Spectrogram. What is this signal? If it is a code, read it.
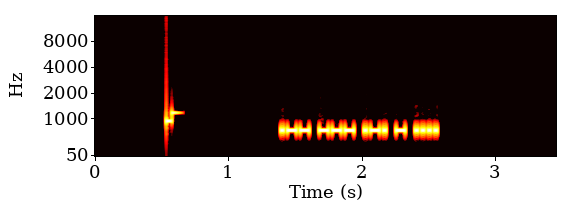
Morse code, heard as a keyed tone, about 53 wpm, 700 Hz. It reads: WORTH
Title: Sentences from Top 800 Words - New Word Drill - 50wpm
